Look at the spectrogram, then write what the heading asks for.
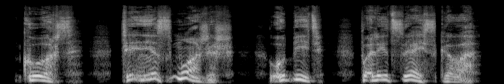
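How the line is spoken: Breathless, strained. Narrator (Russian): задыхаясь, выдавил из себя Хэтэуэй

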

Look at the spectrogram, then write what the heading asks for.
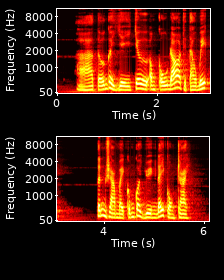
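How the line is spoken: Husky calm drawl. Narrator (Vietnamese): ông Tâm cất giọng khề khà, bình thản nói

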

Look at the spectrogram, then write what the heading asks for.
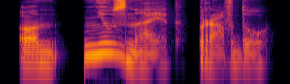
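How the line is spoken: Deadly menacing tone. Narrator (Russian): произнес он смертельно опасным тоном

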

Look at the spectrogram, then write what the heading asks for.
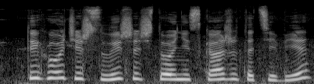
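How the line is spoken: Merry laughing. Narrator (Russian): Эдуард весело засмеялся

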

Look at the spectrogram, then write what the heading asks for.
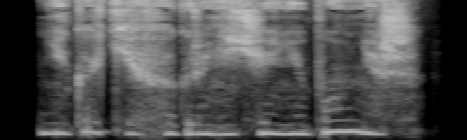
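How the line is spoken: Breathless broken whisper. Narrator (Russian): выдохнула прерывистым шепотом

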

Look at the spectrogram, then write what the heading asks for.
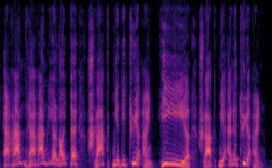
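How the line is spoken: Shouted loudly. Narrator (German): laut schrie

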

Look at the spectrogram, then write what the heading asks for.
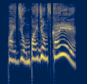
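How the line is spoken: Frightened whisper. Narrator (Russian): испуганно зашептала

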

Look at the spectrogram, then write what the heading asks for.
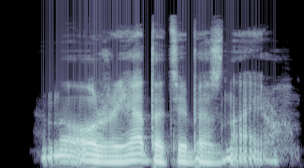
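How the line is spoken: Grumbling woman. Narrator (Russian): проворчала женщина

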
